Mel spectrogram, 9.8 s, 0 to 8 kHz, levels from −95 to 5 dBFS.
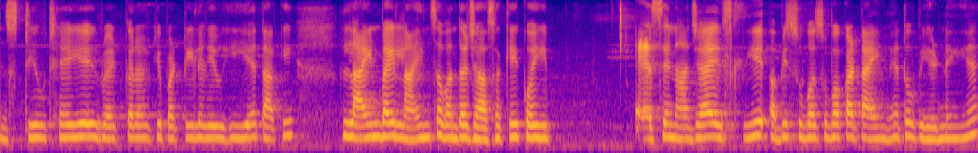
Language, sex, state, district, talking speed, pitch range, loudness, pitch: Hindi, female, Uttarakhand, Tehri Garhwal, 195 wpm, 200-220 Hz, -17 LUFS, 210 Hz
